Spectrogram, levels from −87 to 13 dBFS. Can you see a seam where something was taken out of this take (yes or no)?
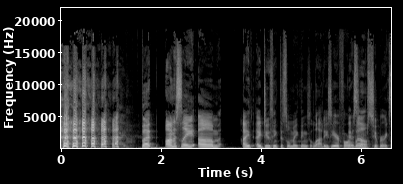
no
